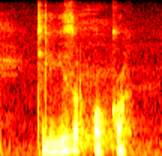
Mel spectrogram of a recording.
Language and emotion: Russian, neutral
